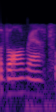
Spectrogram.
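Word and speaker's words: Vollrath: Yeah, all the Volraths were on it. – Uh-huh. What's your name? – Volrath? – How do you spell that? – V-O-L-L. – Uh-huh. – R-A-T-H.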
